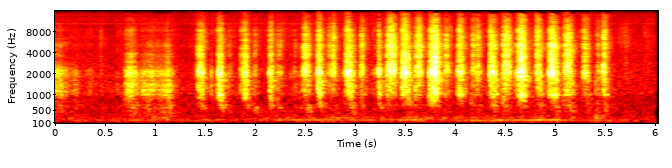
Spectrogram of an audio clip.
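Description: A wooden stylus held in the fingers scratches away the black wax coating of a scratch-art page in a small spiral-bound book lying flat on a table, revealing colored leaves and a bird. Quick, repeated scratching strokes make a bright, dry rasp that comes in short bursts, speeding up after a slow start.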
